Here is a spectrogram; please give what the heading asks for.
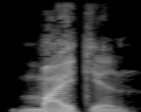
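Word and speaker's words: Mykyn: We want to show some love to our first ever sponsor, Mikin. That's spelled M Y K Y N.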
